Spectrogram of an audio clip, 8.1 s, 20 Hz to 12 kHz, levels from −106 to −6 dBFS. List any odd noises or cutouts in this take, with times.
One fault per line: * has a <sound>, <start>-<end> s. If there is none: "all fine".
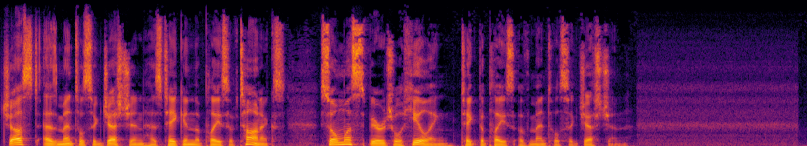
all fine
